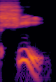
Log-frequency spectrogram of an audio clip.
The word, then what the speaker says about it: Qi: was spelled the same when you see Qi most people are gonna look at that and pronouncing you know key or Queen but it's she because that's alright that's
